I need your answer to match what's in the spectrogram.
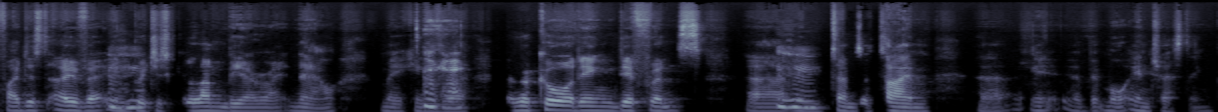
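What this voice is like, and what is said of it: British English accent. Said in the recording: “you can tell by my accent perhaps that I'm from the same sceptred isle as yourself ... grew up in the UK, grew up in Norfolk”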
